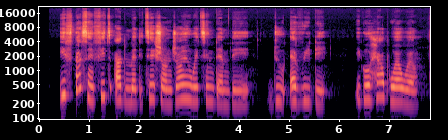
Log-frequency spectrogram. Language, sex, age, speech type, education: Nigerian Pidgin, female, 30-45, spontaneous, tertiary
